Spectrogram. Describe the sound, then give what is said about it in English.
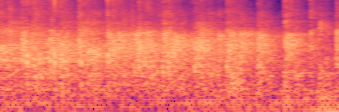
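A crowd claps steadily, a dense wash of many hands at a loud, even level for a few seconds, with faint voices mixed in beneath the applause. “You can clap your hands.”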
